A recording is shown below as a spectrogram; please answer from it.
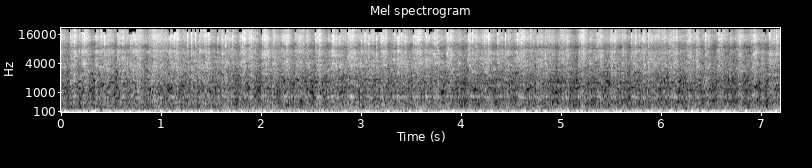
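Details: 1971 Plymouth Duster racecar, 528 big-block Mopar on alcohol, Powerglide, started in garage after sitting 3 years: loud choppy big-cam idle with steady lumpy beat, no knocking or ticking; runs good.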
